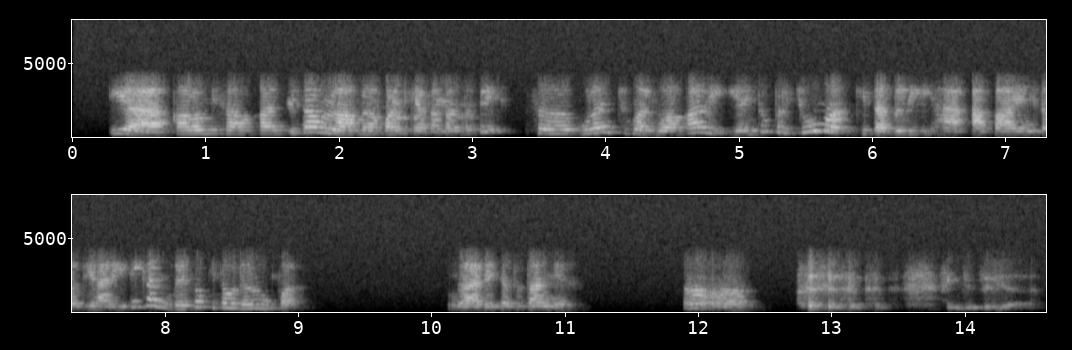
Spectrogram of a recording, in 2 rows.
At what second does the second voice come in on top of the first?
2 s

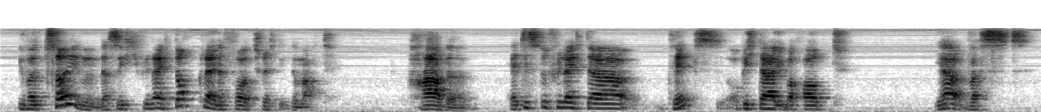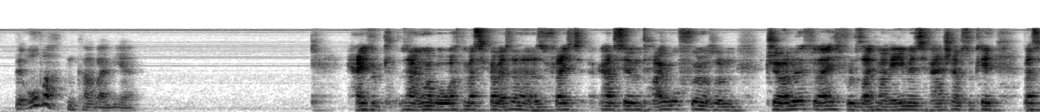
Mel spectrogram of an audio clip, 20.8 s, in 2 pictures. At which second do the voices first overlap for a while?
none

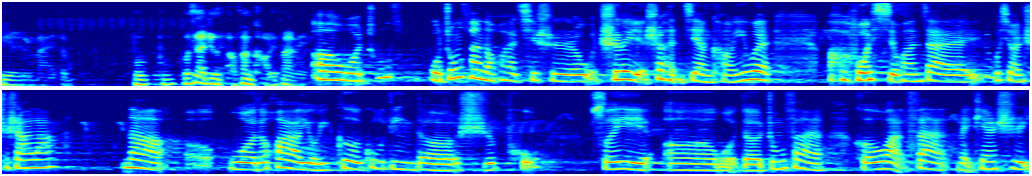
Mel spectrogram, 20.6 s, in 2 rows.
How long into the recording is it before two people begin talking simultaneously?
none

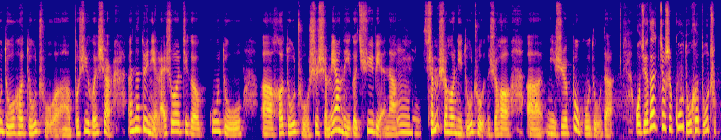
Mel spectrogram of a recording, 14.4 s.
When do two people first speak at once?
none

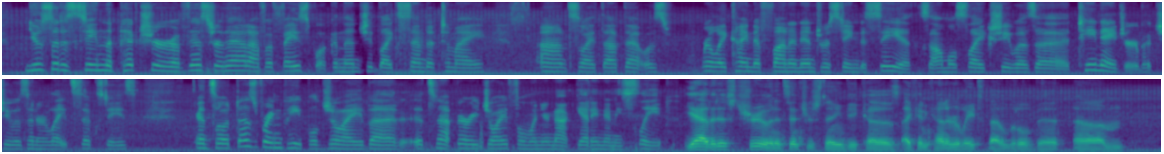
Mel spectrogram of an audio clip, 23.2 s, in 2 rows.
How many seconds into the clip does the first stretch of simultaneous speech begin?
none

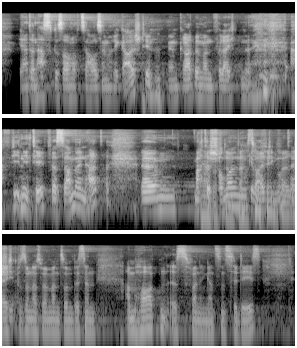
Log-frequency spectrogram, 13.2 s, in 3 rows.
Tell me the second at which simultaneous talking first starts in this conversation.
7 s

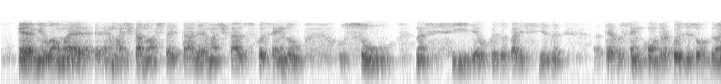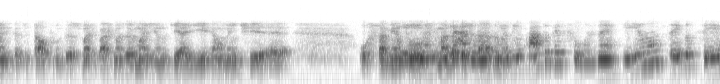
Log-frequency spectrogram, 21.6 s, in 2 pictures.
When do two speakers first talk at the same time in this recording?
17 s

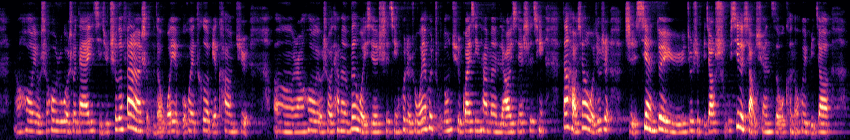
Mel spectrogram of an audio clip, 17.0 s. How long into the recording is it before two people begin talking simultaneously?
none

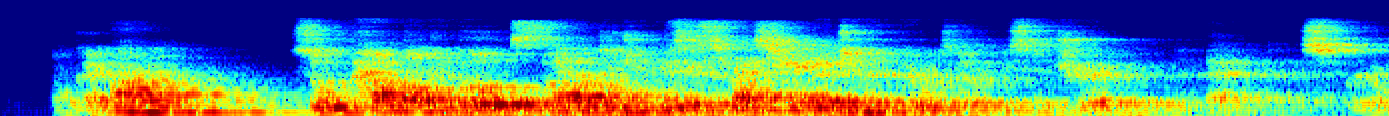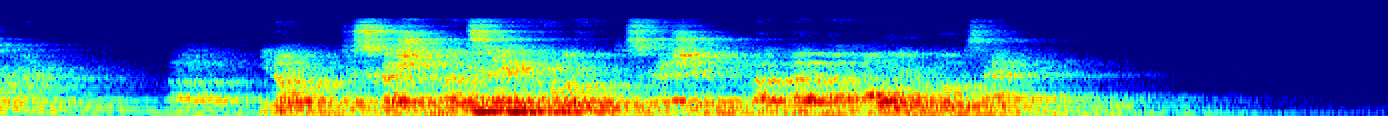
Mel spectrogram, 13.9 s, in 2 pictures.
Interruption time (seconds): 3 s

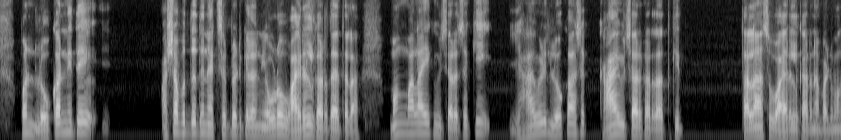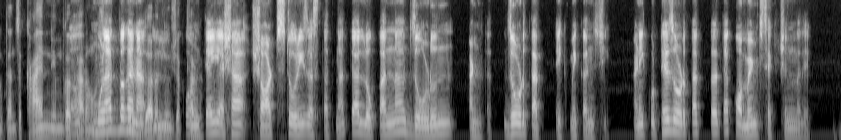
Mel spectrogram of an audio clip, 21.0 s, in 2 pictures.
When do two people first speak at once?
11 s

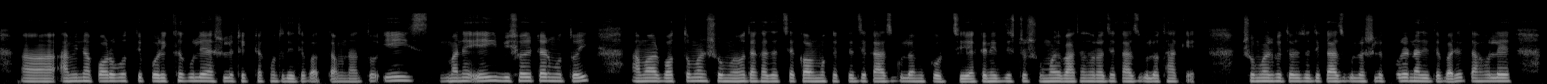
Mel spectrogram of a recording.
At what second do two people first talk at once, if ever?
none

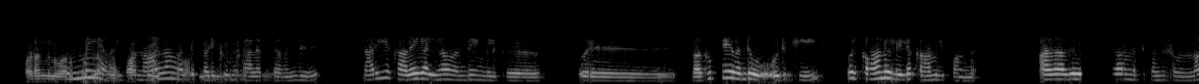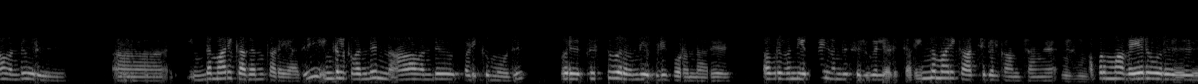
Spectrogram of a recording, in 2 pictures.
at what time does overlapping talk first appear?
1 s

